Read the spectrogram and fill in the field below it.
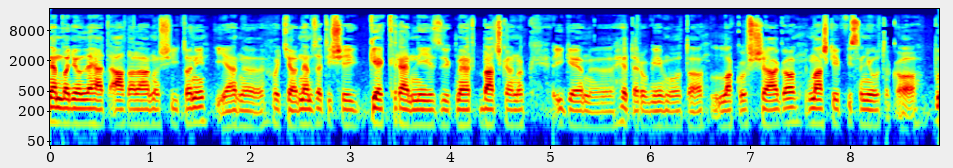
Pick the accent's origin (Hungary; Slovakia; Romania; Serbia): Serbia; Mali Iđoš, Vojvodina; Például hegyesen újságot szerkeztek a szóbeszédet, ami az egyetlen már 20 valahány éve megjelenő helyi lap. Emellett történelmi előadásaim is voltak kishegyesen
